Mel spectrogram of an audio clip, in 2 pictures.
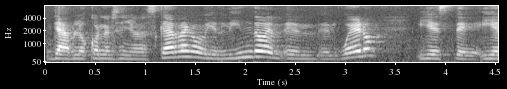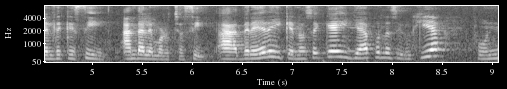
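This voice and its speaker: Noticeable background noise sits behind a woman who talks at a moderate pace with lively intonation and a fairly high pitch. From Monterrey, Mexico. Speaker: singer and TV presenter. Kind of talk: casual interview chat. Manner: animated.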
